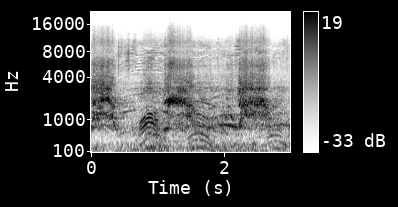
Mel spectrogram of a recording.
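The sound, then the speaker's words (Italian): A girl yells in loud, rising bursts at a frog during a frog-jumping contest amid a noisy, cheering crowd, her shouts repeated several times over a constant roar of voices. “Urla, e in base a quanti salti riesce a fare, credo sia una pista”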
